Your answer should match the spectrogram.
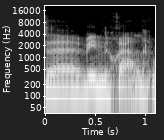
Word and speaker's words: Vindsjäl: It's in Swedish, it's Vindsjäl.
